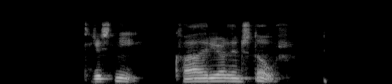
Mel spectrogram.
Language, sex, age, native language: Icelandic, male, 30-39, Icelandic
